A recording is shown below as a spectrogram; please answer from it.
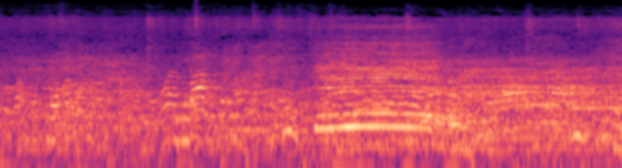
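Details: Big cow in Indonesia amid a gathered crowd; after muffled crowd noise, a loud sustained moo with rich harmonics starts near the three-second mark and holds to the end.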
